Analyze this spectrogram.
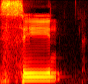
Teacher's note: সিন অক্ষর সামনের নিচের দাঁতের আগা থেকে শীষ দিয়ে পড়তে হয়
